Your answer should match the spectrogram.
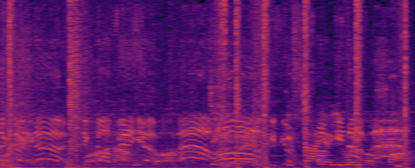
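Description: Artillery fire booms out in several sharp, irregular blasts, loud and rumbling, amid a chaotic wash of frantic shouting and wailing voices.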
